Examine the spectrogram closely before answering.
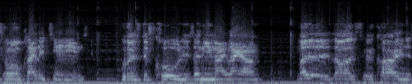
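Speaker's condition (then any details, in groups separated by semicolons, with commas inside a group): Cerebral palsy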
